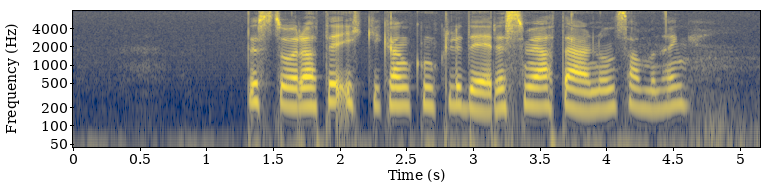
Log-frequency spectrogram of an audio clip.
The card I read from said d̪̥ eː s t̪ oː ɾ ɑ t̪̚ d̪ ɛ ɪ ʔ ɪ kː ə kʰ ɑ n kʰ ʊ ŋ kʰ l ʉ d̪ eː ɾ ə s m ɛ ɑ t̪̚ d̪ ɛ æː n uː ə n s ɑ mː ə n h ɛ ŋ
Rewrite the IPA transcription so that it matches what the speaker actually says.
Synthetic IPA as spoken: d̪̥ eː s t̪ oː ɾ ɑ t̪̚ d̪ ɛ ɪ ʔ ɪ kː ə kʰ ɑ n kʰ ʊ ŋ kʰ l ʉ d̪ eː ɾ ə s m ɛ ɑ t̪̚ d̪ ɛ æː ɳ uː ə n s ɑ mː ə n h ɛ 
